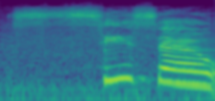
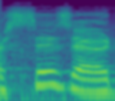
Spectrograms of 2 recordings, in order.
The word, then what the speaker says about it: CISO: And without further ado, the very prestigious, okay, route to CISO or Sizo depending on how you pronounce it.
